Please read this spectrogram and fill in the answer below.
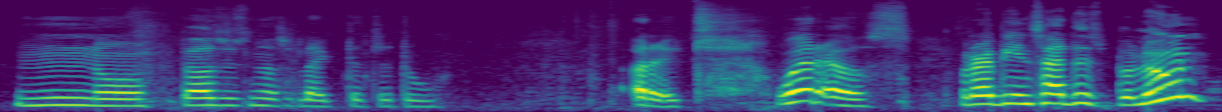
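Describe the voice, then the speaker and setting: A woman's voice: a little high, unhurried, slight background noise, natural voice. A woman playing a bossy, sarcastic, easily exasperated video game hero in an improvised amateur skit. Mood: musing, sarcastic.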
